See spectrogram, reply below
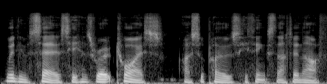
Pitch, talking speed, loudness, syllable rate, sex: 105 Hz, 220 wpm, -18 LUFS, 5.9 syllables/s, male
